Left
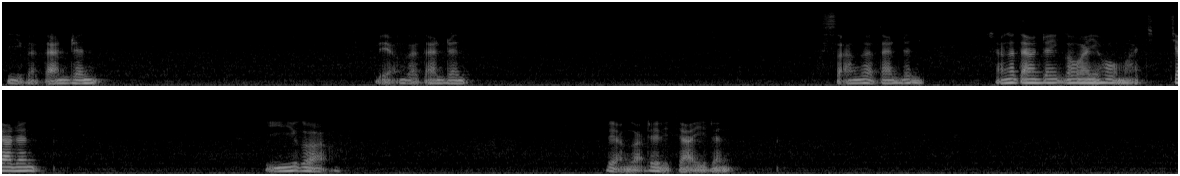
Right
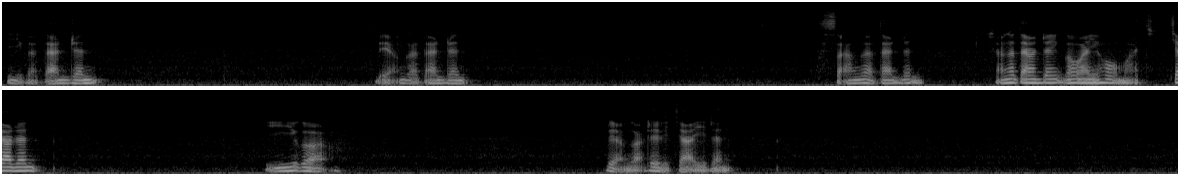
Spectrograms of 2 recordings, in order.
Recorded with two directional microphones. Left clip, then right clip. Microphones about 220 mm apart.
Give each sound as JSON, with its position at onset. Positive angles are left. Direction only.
{"t": 0.1, "sound": "speech", "side_deg": -20}
{"t": 3.7, "sound": "speech", "side_deg": -20}
{"t": 8.3, "sound": "speech", "side_deg": -20}
{"t": 14.4, "sound": "speech", "side_deg": -20}
{"t": 17.7, "sound": "speech", "side_deg": -20}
